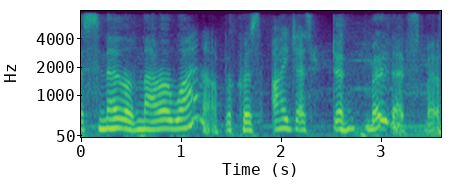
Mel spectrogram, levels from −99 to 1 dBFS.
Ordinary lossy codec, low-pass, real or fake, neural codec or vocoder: MP3, 64 kbps; 7.2 kHz; fake; codec, 16 kHz, 1 kbps, X-Codec, HuBERT features, trained on balanced general audio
